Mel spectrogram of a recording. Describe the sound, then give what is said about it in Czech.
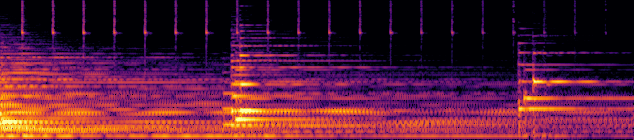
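A clock ticks in a steady, quick rhythm, about three crisp ticks per second, over sustained low tones that swell twice. No one speaks. “Satovi.”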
